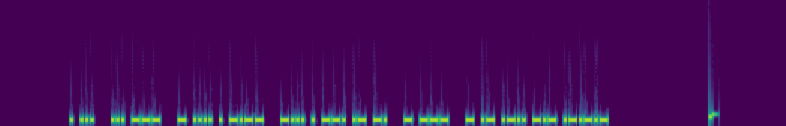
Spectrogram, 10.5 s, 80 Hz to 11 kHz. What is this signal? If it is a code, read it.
Morse code, heard as a keyed tone, about 36 wpm, 700 Hz. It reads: ES SO THEY BEGAN TO TALK.
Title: Sentences from Top 400 Words and Abbreviations 35wpm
